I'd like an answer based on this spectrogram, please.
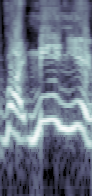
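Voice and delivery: acted-out angry voice. Retelling a pissed-off boyfriend threatening the sock puppet: imitating an angry boyfriend. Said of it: "getting really pissed off".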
